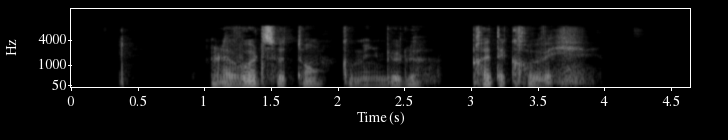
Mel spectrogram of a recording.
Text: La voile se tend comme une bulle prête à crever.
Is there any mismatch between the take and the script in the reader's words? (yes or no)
no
